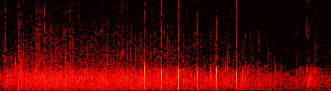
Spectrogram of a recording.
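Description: An audience at a Holmesglen awards day ceremony applauds steadily in a hall, a soft, sustained patter of many hands with a few sharper, louder claps standing out near the middle.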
